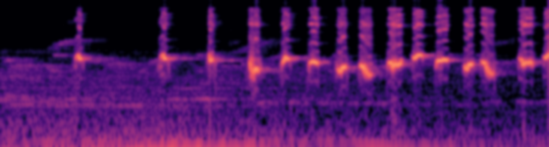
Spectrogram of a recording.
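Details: Yellow-vented bulbul (trucukan) in lively 'gacor' singing, played as a lure to prompt caged birds to answer. A run of short, bright, chirpy notes, spaced at first, then quick and repeated about every fifth of a second, over a faint low hum.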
